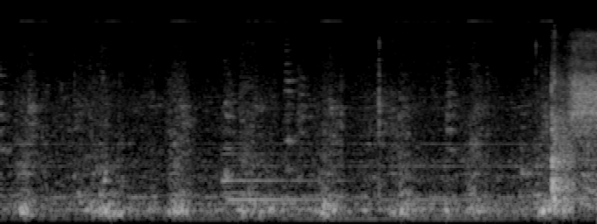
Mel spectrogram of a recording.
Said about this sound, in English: Let's get some water here.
